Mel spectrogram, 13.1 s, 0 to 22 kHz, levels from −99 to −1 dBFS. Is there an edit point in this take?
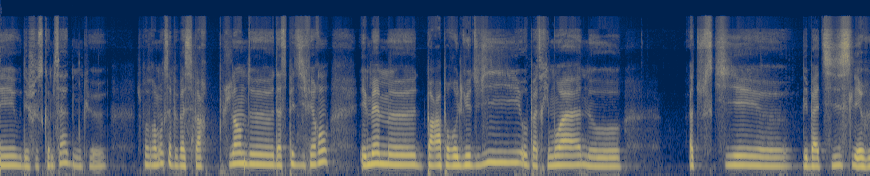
no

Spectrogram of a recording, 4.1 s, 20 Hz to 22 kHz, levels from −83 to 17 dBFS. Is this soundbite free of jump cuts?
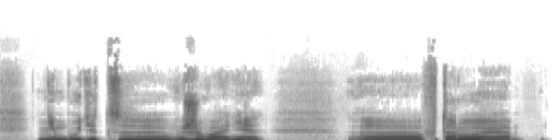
yes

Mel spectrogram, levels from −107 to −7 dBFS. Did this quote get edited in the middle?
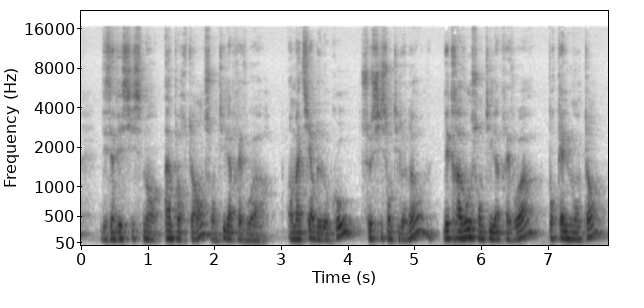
yes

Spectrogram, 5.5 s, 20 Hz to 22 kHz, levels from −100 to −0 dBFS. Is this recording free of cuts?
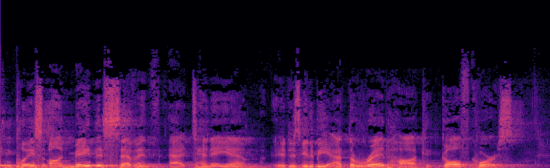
yes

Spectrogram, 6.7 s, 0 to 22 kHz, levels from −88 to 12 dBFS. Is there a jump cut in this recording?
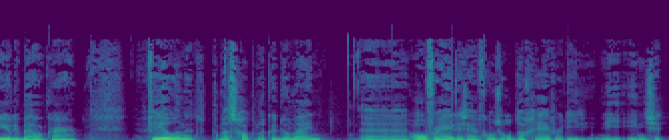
yes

